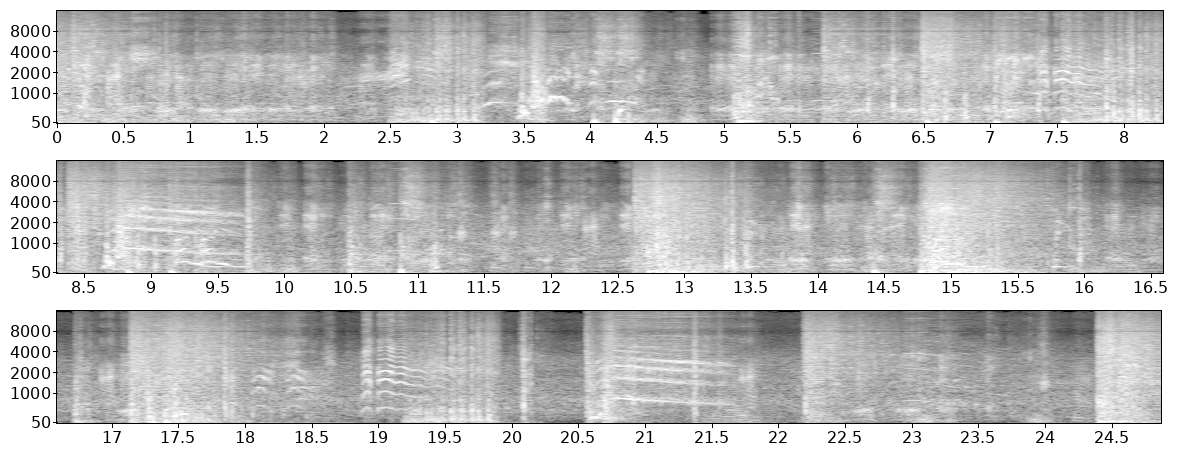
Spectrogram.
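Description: A bird character squawks as it flies through the air.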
